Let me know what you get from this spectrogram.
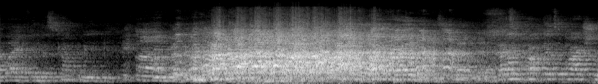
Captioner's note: audience laughs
